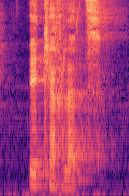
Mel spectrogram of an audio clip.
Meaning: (adjective) scarlet; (noun) scarlet (color)
- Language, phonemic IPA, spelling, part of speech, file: French, /e.kaʁ.lat/, écarlate, adjective / noun, LL-Q150 (fra)-écarlate.wav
